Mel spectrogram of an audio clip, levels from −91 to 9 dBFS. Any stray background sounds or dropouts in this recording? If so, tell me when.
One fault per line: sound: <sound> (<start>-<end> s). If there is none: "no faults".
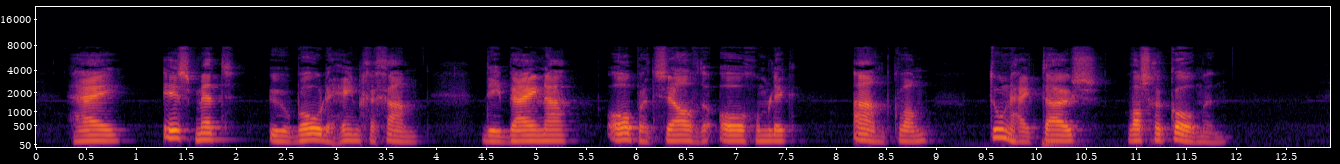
no faults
